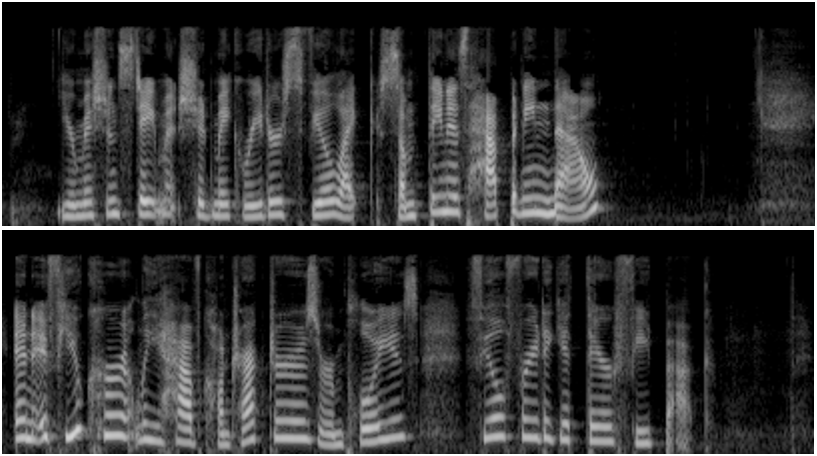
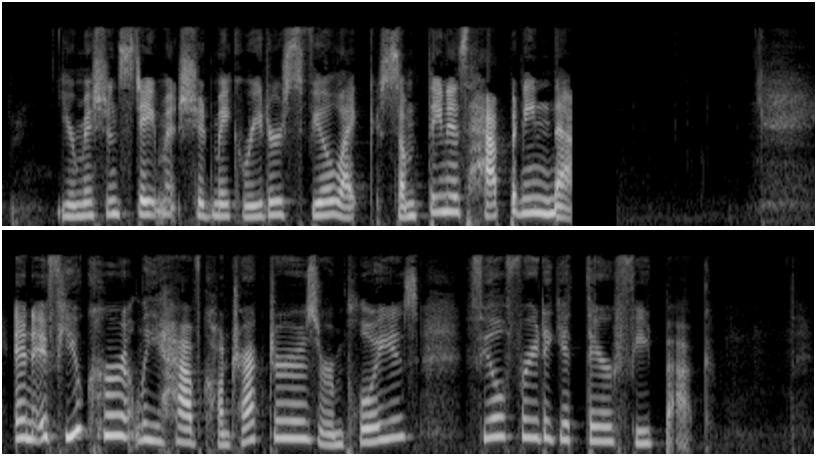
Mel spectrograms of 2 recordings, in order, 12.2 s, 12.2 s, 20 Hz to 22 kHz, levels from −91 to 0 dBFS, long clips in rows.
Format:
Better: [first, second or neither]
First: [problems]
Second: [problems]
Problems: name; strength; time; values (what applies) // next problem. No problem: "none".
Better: first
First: none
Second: audio cutting out; at 4.5 s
